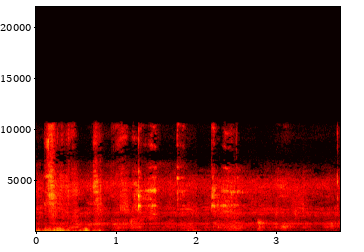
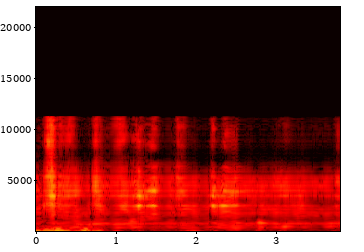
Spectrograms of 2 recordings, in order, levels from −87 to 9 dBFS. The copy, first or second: second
